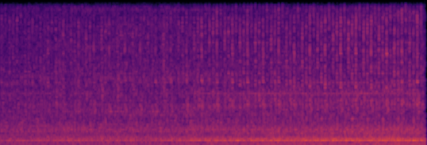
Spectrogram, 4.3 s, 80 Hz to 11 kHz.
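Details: Peugeot 307 1.6 16V 110 hp at idle: a light, fairly regular ticking at about four per second over a steady idle with a thin whine; source not identified; ticking noise at idle.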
